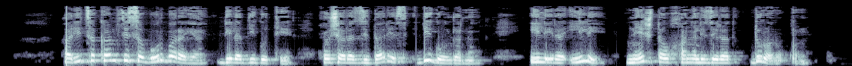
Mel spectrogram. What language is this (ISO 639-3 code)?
dar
